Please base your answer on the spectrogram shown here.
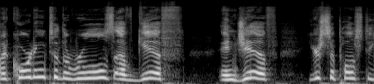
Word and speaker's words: GIF: The creator of the file format himself declared the pronunciation to use the soft G.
